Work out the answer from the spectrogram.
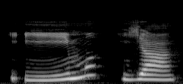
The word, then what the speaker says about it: ім'я: Ім, я, два склади. Наголос падає на другий склад. В слові ім'я два склади, три букви, чотири звука.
